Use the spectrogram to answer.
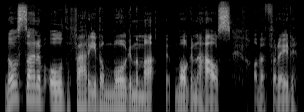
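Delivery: loud, cheeky Welsh sidekick; Welsh Drippy voice. Acted. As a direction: call out in a broad Welsh lilt.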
